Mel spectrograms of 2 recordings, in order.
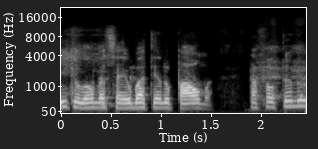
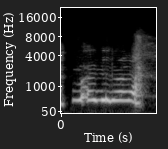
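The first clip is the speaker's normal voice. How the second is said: higher, softer, voice breaking into tears; choked-up crying; 13 semitones higher, 6 dB quieter than usual. Retold or imitated. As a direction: imitate someone crying as they speak. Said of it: "começa a chorar".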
